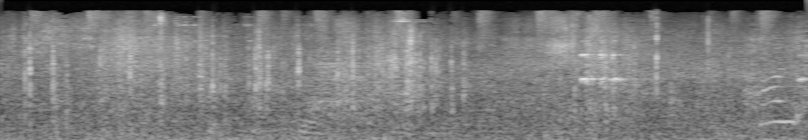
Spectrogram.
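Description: Plastic shopping basket clattering and knocking as it is pulled from a stack and carried, over a steady low rumble. A short high beep sounds about three seconds in.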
